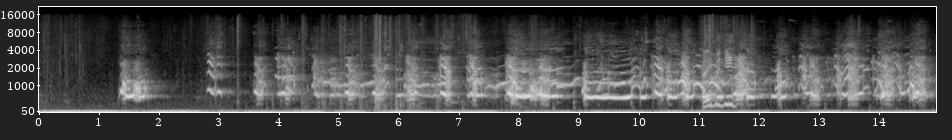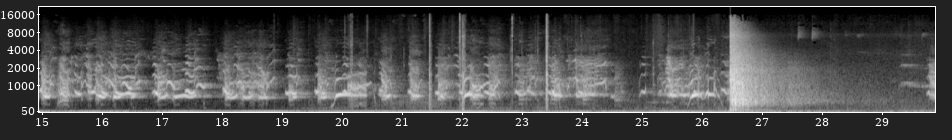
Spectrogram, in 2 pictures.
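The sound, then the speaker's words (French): A hunting dog named Betty bays nonstop for about twenty-five seconds, a rapid run of high, ringing barks blending into drawn-out howls, loud and steady before a sudden noisy burst cuts it off. “On écoute Betty On l'écoute”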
